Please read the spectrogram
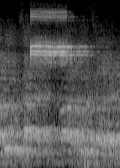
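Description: Referee's whistle blown once for kick-off, a single steady blast of about a second, over background voices in the stadium.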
